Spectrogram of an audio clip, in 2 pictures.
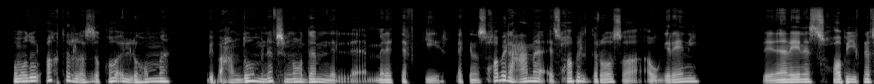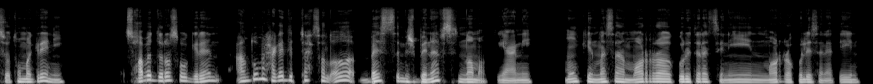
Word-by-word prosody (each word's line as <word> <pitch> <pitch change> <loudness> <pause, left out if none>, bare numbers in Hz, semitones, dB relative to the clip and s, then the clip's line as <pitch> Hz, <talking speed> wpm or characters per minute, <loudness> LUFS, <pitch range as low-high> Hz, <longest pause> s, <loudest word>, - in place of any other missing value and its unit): هم 135 +2 +3
دول 165 +1 +3
أكتر 180 -3 -2
الأصدقاء 130 +6 -1
اللي 105 -5 0
هم 130 +5 +1 0.4
بيبقى 100 - -3
عندهم 130 +7 +2
نفس 140 +1 +4
النوع 125 +2 0
ده 125 +2 +1
من 110 -6 -1
ال - - -9
من 100 - -1
التفكير، 105 +3 -5
لكن 100 +1 -4
أصحاب 170 - 0
العم 145 -3 +2
أصحاب 140 +2 -1
الدراسة 120 -3 -2
أو 95 0 -6
جيراني، 125 +7 -1 0.6
لأن 90 +2 0
أنا 110 +1 +5
ليّا 115 +1 +4
أصحابي 115 0 +1
وفي 115 0 -2
نفس 115 - 0
الوقت 100 - -3
هم 125 -1 +4
جيراني، 120 -5 0 0.6
أصحاب - - +2
الدراسة 180 -1 +1
والجيران، 160 +4 +1 0.2
عندهم 175 +12 +1
الحاجات 190 -4 +2
دي 185 - +1
بتحصل 185 -5 -3
آه، 185 +4 +2
بس 145 +9 +1
مش 130 -4 +2
بنفس 125 +7 +2
النمط، 115 -3 +1
يعني 95 +1 0 0.3
ممكن 130 -1 +2
مثلًا 125 +2 +2
مرّة 125 +3 +3
كل 125 0 +4
3 125 -1 0
سنين، 105 0 -2
مرّة 105 +2 0
كل 110 0 0
سنتين، 105 +2 -4
120 Hz, 180 wpm, -22 LUFS, 105-145 Hz, 0.6 s, أنا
